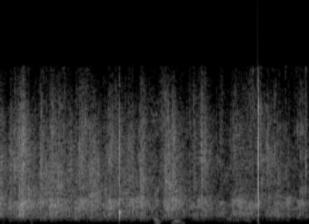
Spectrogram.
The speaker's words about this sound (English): Dream City, would you put your hands together and just welcome him this morning?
